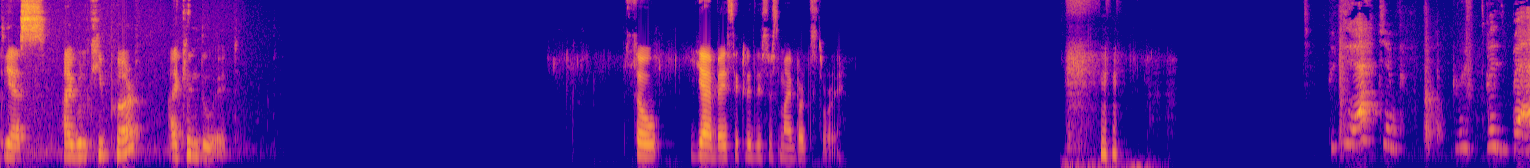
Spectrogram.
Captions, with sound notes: Yes, I will keep her I can do it So, yeah basically, this is my birth story (laughter) (baby babbling)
